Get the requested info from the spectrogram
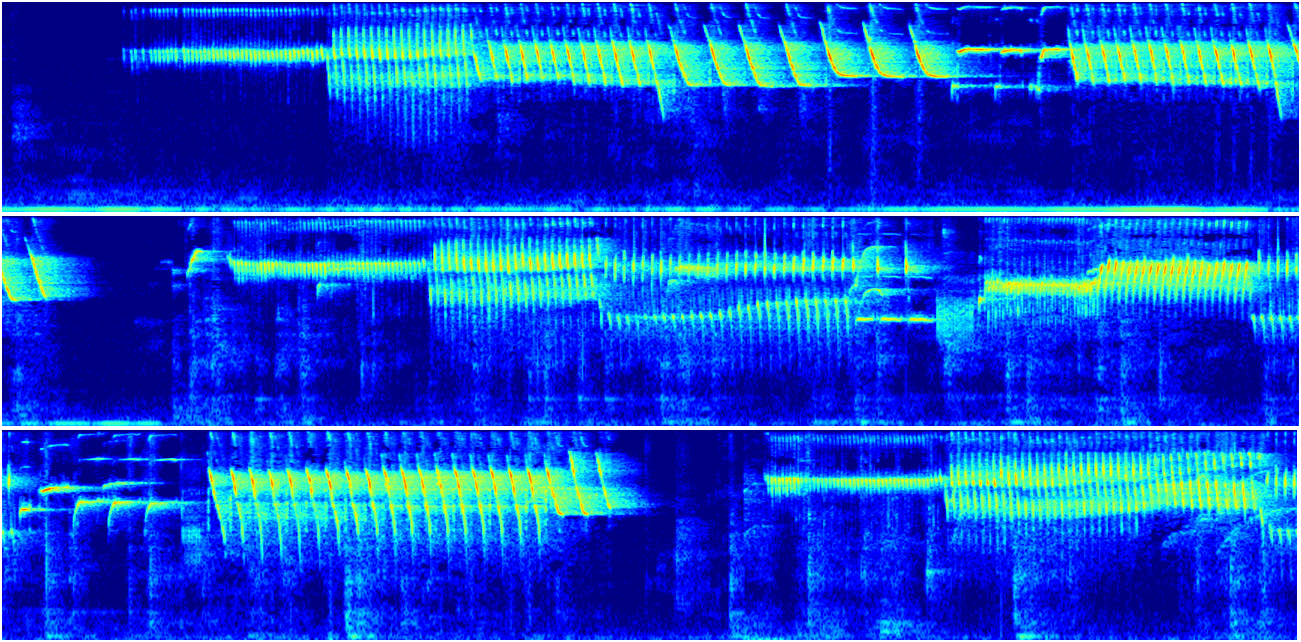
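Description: Mosaic canary singing: long phrases of fast, high trills and rolling notes. The song breaks off briefly about twelve seconds in and again near twenty-seven seconds, then resumes.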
